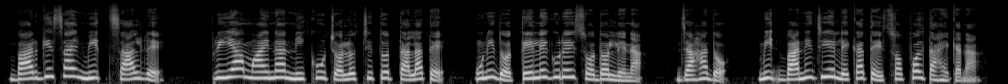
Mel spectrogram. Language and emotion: Santali, neutral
